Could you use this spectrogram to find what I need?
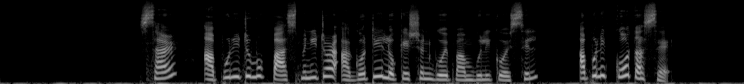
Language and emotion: Assamese, angry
